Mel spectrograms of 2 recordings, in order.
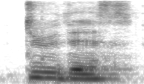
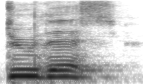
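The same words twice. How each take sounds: First: Said in the usual way. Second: Loud, high barked order; commanding. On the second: Shown as a demonstration. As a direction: give the order with full authority. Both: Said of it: "the attitude is one of authority and resolve".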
